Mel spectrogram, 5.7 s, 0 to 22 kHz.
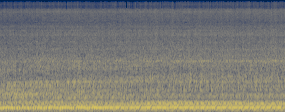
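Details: Toyota pickup with an LS V8 swap, first start after a new fuel sending unit was fitted, not yet drivable; stock Toyota buzzer sounding. Even, steady V8 idle with a smooth regular low pulse and no knocks or misses: normal idle.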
